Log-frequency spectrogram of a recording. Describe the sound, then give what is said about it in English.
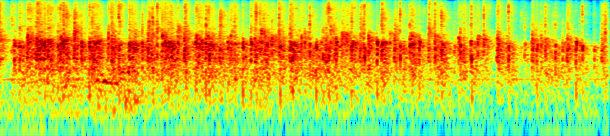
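Sustained applause from a large crowd at a Christian worship service, given as a clap offering to Jesus, fills the space: dense and steady clapping that stays loud and even throughout, with a faint murmur of voices mixed beneath it. “Let's give Jesus a mighty clap offering.”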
